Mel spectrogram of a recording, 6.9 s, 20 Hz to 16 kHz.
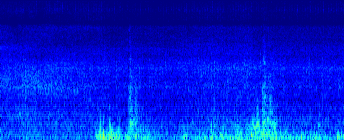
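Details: Hyundai car (2017, engine replaced), code P2188, idling: uneven idle that stumbles and surges every few seconds instead of holding a steady beat, a misfire traced to the ECU's ignition coil driver.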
